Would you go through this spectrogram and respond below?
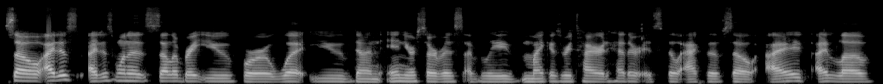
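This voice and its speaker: Woman, very low pitch, talk show host, effusive, casual interviewing, dry sound. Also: level tone, a bit bright, smooth, no echo. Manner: effusive, quick to laugh. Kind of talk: warm casual interview chat.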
